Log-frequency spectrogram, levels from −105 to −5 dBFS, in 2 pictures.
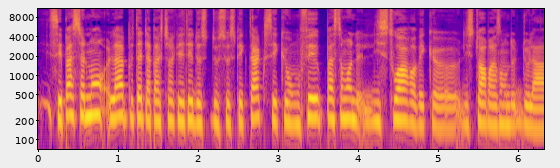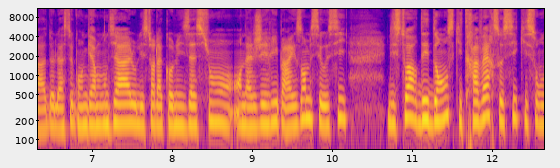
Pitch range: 175-215 Hz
